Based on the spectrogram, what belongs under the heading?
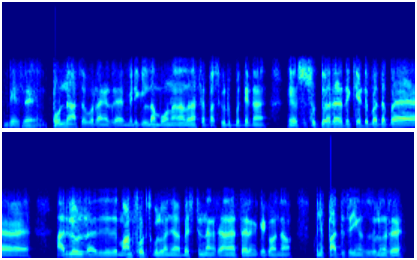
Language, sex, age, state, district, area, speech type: Tamil, male, 30-45, Tamil Nadu, Ariyalur, rural, conversation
